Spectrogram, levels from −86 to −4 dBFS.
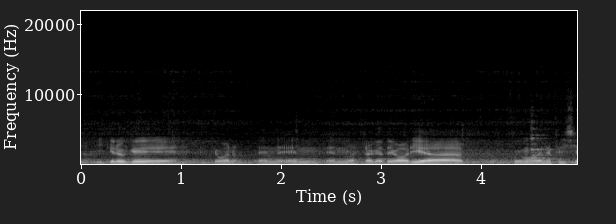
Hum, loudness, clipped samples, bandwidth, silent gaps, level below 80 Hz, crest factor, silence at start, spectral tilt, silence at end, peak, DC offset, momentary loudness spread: none; -35 LUFS; under 0.1%; 14 kHz; none; -62 dBFS; 16 dB; 0 s; -7.5 dB/octave; 0 s; -20 dBFS; under 0.1%; 14 LU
